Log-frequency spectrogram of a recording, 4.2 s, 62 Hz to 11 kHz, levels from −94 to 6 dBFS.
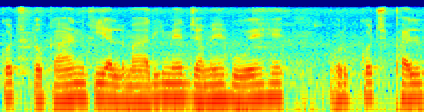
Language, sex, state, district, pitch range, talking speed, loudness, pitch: Hindi, male, Chhattisgarh, Bilaspur, 110-120 Hz, 155 wpm, -14 LUFS, 115 Hz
